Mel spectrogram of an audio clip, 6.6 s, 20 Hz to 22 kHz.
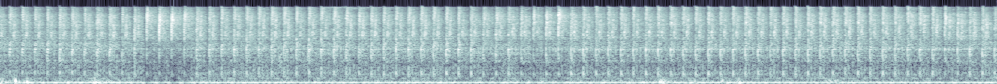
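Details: Pneumatic ballistic (radial) extracorporeal shockwave therapy device, 10 bar, demonstrated firing with frequency being adjusted: rapid regular mechanical clicking pulses about two per second over a steady hum.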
